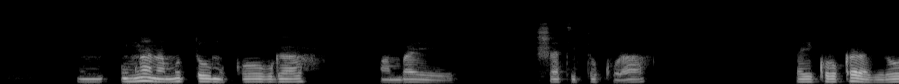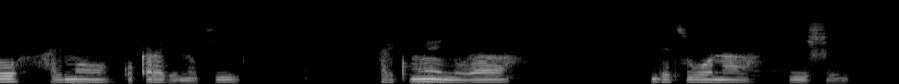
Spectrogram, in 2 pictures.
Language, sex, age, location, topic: Kinyarwanda, male, 36-49, Kigali, health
